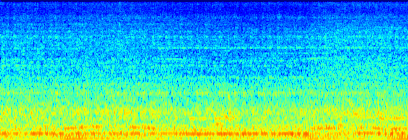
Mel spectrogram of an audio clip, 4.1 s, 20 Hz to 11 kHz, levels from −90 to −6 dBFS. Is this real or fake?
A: real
